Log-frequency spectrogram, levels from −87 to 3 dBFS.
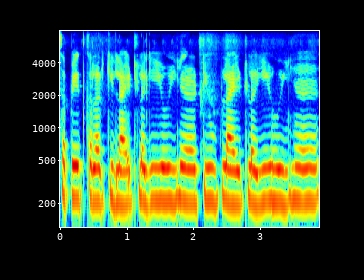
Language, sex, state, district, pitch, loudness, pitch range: Hindi, female, Uttar Pradesh, Jyotiba Phule Nagar, 210 Hz, -14 LUFS, 205-215 Hz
